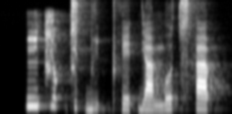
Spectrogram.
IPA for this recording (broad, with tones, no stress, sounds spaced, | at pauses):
ĩ˦ t͡ɕ ɔ˦ k̚ ɕ ə˨ t̚ b i˨ ʔ pʰ e˨ t̚ j a˨˩ m o˧ t͡sʰ a˦ p̚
